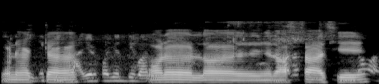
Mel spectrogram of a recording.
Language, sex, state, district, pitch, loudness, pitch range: Bengali, male, West Bengal, Paschim Medinipur, 110 Hz, -19 LUFS, 105-115 Hz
